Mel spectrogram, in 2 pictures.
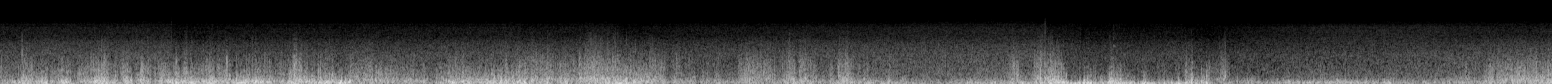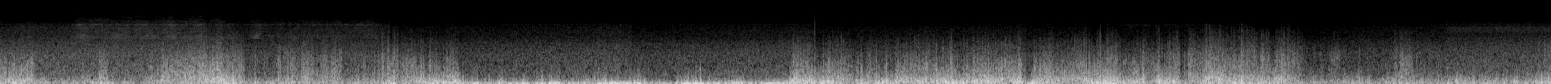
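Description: Strong, gusty wind buffeting the microphone, rising and falling every few seconds.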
